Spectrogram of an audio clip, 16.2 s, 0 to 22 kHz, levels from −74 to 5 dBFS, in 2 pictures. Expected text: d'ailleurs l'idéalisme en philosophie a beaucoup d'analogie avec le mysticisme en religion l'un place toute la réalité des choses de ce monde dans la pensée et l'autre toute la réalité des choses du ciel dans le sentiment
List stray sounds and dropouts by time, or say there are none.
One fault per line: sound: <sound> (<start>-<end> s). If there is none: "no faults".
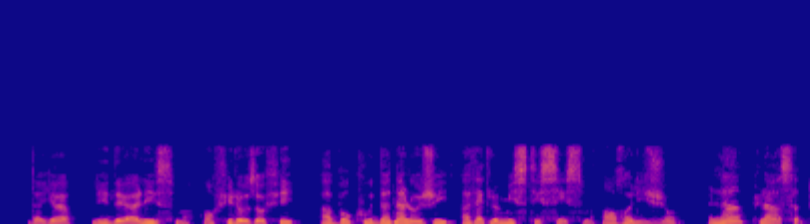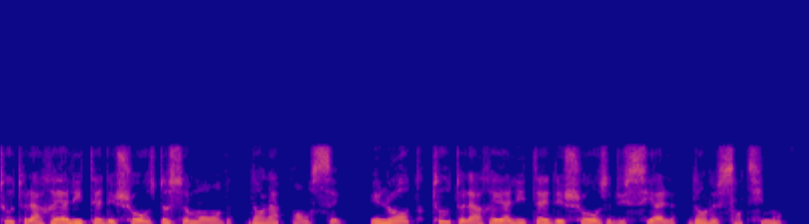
no faults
